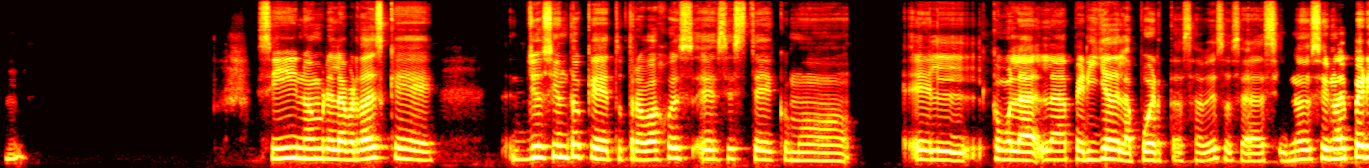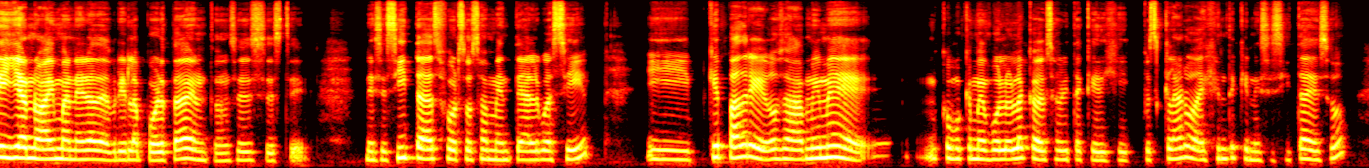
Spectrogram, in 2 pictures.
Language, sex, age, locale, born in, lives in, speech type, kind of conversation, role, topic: Spanish, female, 25-29, es-MX, Mexico, Mexico, conversation, unstructured, none, ¿En qué momento te sientes más feliz en tu trabajo?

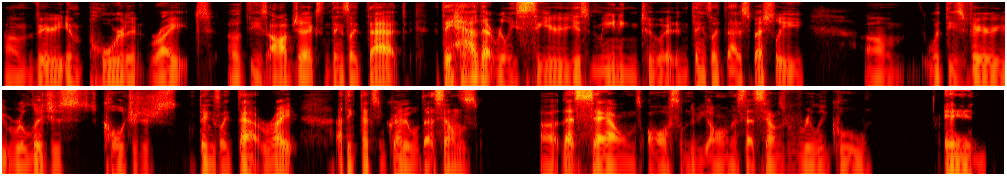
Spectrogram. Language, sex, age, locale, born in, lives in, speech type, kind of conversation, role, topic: English, male, 25-29, en-US, United States, United States, conversation, unstructured, none, Which museums or quirky attractions exceeded your expectations?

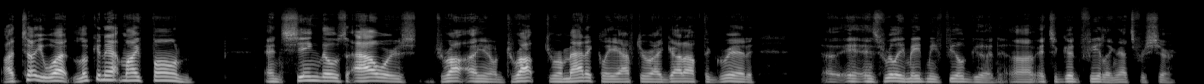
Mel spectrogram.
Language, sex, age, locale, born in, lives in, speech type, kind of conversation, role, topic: English, male, 60-64, en-US, United States, United States, conversation, unstructured, none, What would you change or stop doing to have more time and energy for what matters most?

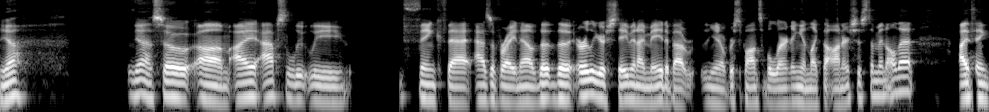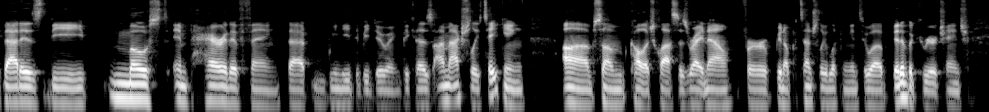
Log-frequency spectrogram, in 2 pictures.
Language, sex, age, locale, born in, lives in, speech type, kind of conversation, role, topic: English, male, 30-34, en-US, United States, United States, conversation, podcast, guest, How is technology changing the way we learn and teach?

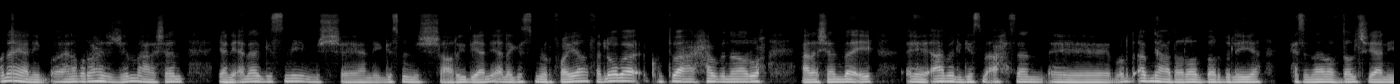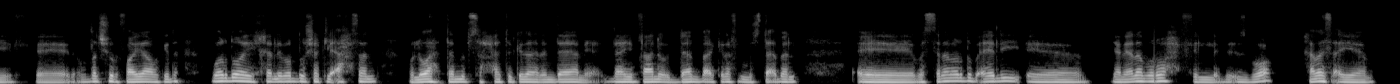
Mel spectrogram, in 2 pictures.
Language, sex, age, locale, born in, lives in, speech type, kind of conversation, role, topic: Arabic, male, 20-24, ar-EG, Egypt, Egypt, conversation, advice, user, ليه تقدّمي في التمرين وقف رغم إني بتدرّب بجد؟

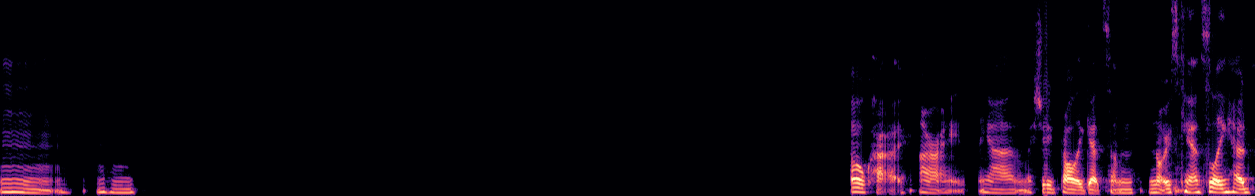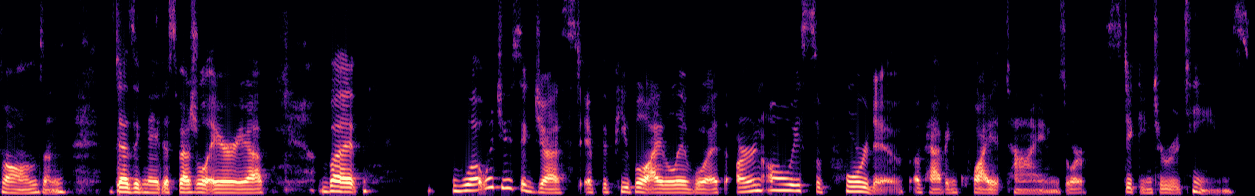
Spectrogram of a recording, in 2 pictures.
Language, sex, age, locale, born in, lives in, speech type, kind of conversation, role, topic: English, female, 40-44, en-US, United States, United States, read, expert-assistant, asker, What are some creative ways to solve everyday problems?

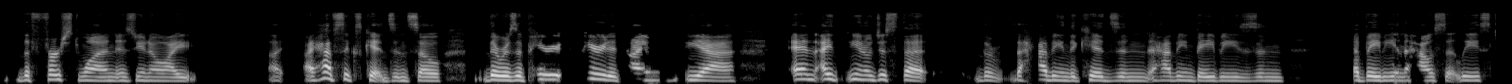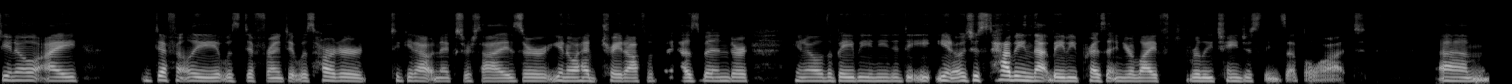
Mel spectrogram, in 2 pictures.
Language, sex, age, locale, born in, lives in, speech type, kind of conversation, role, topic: English, female, 50-54, en-US, United States, United States, conversation, podcast, guest, What habits or routines help you start your day on a positive note?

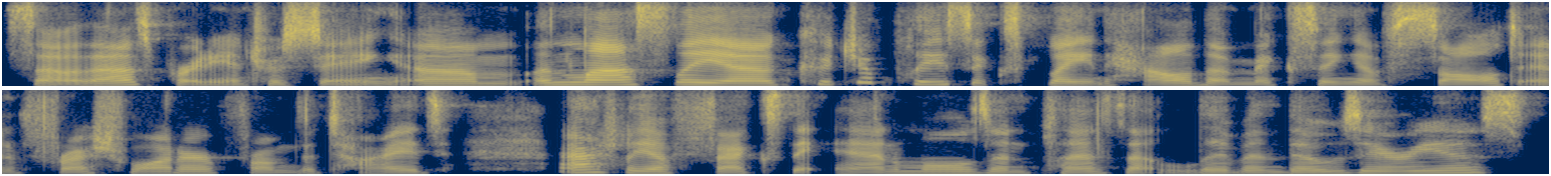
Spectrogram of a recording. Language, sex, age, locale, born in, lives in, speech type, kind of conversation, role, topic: English, female, 50-54, en-US, Philippines, United States, read, expert-assistant, asker, What factors influence ocean tides around the world?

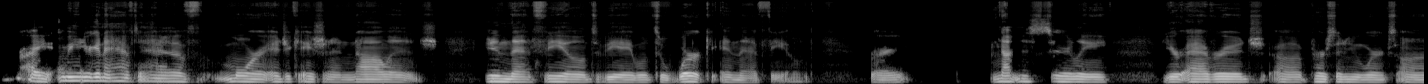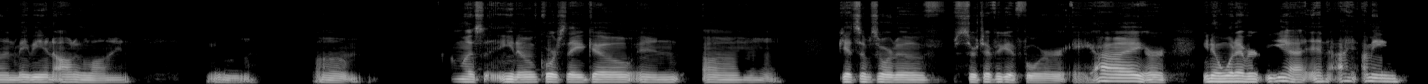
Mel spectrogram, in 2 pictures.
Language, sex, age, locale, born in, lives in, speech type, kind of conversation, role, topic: English, female, 50-54, en-US, United States, United States, conversation, unstructured, none, How do you think artificial intelligence will change our daily lives in the future?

